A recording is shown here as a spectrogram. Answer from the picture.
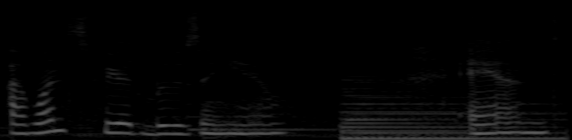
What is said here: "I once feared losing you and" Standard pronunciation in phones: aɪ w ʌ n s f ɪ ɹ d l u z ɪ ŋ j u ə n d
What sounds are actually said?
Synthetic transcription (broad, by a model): aɪ w ʌ n s f ɪ ɹ d l u z ɪ ŋ j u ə n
